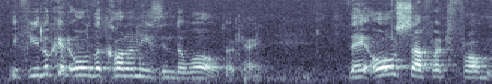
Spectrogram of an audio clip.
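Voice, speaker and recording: The speaker talks at a fairly quick pace with fairly even intonation. Noticeable background noise runs underneath. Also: woman. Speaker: audience member. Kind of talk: audience comment at panel.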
